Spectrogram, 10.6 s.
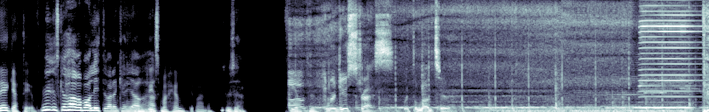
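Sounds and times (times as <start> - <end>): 
speech: 0.0 - 7.6
hissy hum: 4.4 - 10.5
electronic beeping tone from device: 4.4 - 10.6.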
